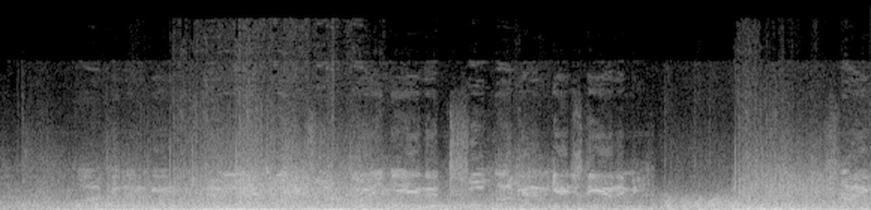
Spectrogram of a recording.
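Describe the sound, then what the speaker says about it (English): Continuous artillery barrage in World in Conflict, dense booming and rumbling fire layered with crackling blasts, steady and loud throughout, with a voice speaking over the battle. "seek out and destroy the NATO artillery before they cause too much damage"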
